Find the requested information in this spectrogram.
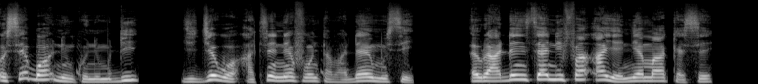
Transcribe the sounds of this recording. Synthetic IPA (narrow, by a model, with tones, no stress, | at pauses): o˨se˦bɔ˦nɪ̃˨ŋ̩˨kʷʰo˨nĩ˨m˨di˦ | d͡ʑi˨d͡ʑe˦wɔ˨ʔa̰˨tʰɪ˦ɾɪ̃˦nɪ̃˦fʊ˦n̩˨tʰã˨mã̰˨dã˦mũ˦sḛ˨ | æ˨wu˨ɾa˨dɪ̃˦n̩˦sɛ˦nĩ˦fã˦ʔa˦jɛ˨nĩ˦ɛ˦mã˦kʰɛ˨sɪ˦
